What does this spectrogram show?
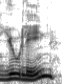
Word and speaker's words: Ulean: If you want a free plugin, the best one is called Ulean.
